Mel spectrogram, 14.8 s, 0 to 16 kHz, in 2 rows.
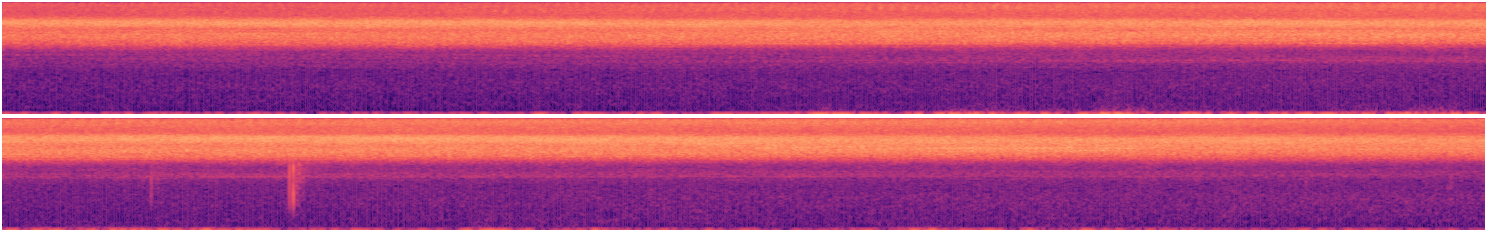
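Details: High, even, sizzling chorus of cicadas fills a suburban Nisshin street near Nagoya, Japan, at 1 PM in late July 2021, with a short low rumble and a single sharp click midway.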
